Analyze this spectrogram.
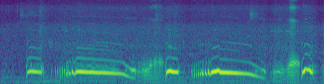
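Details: White Barbary dove kept in captivity, calling at length: a brief clear note, then a stuttering pulsed roll leading into a drawn-out descending coo, repeated twice with a short note at the end.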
